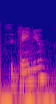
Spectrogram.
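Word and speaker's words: Tsidkenu: Just pronounce the S-I. – Sidkenu.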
